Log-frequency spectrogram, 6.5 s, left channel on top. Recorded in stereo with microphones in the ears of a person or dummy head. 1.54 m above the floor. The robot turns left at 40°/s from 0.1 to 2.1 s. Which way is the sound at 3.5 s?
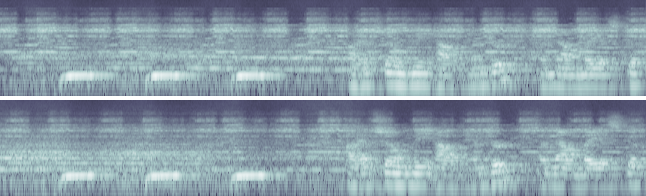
40° right (ahead or behind).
